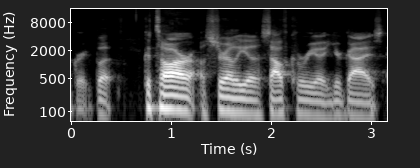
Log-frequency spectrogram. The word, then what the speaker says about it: Qatar: Group A is Qatar. I believe Qatar is the proper way to say it, but I don't sound good saying it. It's just I'm just gonna say Qatar, bro. We're gonna cutter that out of here, you know.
